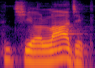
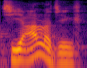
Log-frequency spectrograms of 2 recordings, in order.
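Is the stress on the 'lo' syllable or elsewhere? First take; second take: lo syllable; elsewhere. First: The stress falls on the 'lo' syllable. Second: The stress falls away from the 'lo' syllable. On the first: The speaker calls it right. "This later O has the accent geologic" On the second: The speaker calls it wrong. "not geologic"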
